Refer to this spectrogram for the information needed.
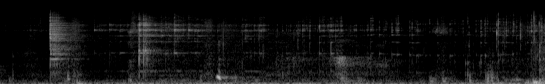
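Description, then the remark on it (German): Two bright clinks of glasses touching in a toast in St. Peter, each leaving a short high ring, followed by softer clattering and handling noises, with no voices. “Auf uns, Cheers. auf uns. Auch gerne anstoßen. Das hören die Gäste immer gern.”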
